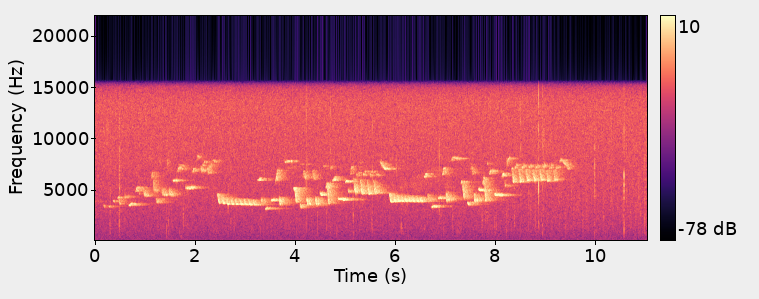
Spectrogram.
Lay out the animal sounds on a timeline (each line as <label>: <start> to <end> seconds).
Winter Wren (Troglodytes hiemalis): 0.0 to 9.7 seconds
